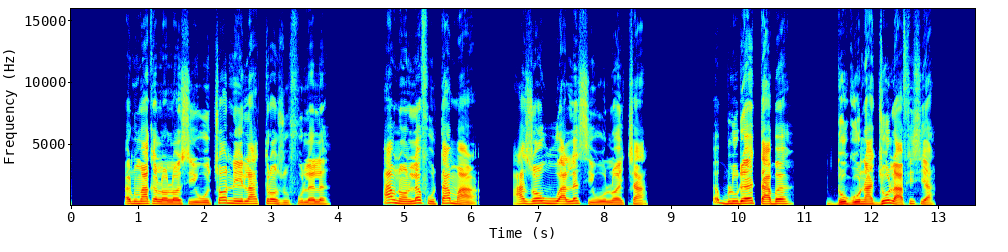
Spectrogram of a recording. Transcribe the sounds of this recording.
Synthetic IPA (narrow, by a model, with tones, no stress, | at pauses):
ɛ˦nũ˦mã˦kɛ˦lɔ˨lɔ˨si˨wo˨t͡ʃɔ˦nɛ̃˦la˦t̪ɾɔ˦zu˨fu˨lɛ˦lɛ˦ | a˦nɔ̃˨˦lɛ˦fu˨t̪a˦mã̰˨ɾ | a̰˨zɔ̃˦wu˦a˨lɛ˦si˨wo˨lɔ˨ɛ˨t͡ʃã˦ | ɛ˦blu˨ɖɛ˦ɛ˦t̪a˨bɛ˦ | d̪o˨ɡo˨nã˨d͡ʒo˦lɛ˨a˨fi˦si˦a˨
